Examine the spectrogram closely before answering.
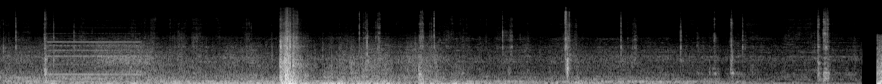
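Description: Car cabin sound from a dashcam while driving: steady engine and road rumble, a tone lasting about a second near the start, and a sharp knock about three seconds in, the loudest sound, with several fainter clicks after it.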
